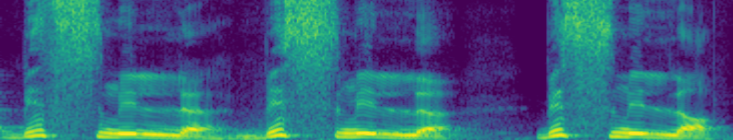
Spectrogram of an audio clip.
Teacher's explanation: سین اور صاد میں یہی فرق ہے، دونوں میں اگرچہ وہ زبان ایک جگہ پہ لگتی ہے، دونوں میں سیٹی کی نما آواز بھی آتی ہے، چونکہ ہوا ہم فل زور سے باہر نکالتے ہیں، منہ کی ہوا جو ہے، اور فرق صرف اتنا ہے کہ صاد میں آپ نے اس کو موٹا کر کے پڑھنا ہے، پر کر کے پڑھنا ہے۔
